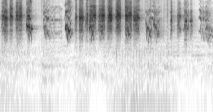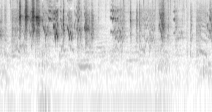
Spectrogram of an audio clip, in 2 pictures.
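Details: Several budgerigars squawking and chirping in rapid harsh bursts, about three per second at first, then softer chatter with scattered chirps.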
